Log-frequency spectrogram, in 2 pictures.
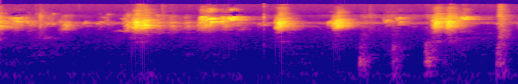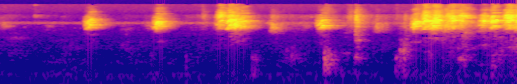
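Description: Small birds chirping: a dozen or so short, irregular high chirps. Near the end a denser high hiss sets in.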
